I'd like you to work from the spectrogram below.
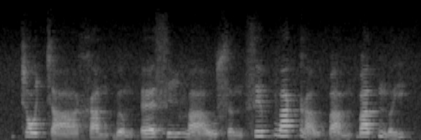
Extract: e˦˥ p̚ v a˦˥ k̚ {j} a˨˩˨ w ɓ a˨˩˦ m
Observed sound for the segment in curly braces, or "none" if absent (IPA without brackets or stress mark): ɣ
